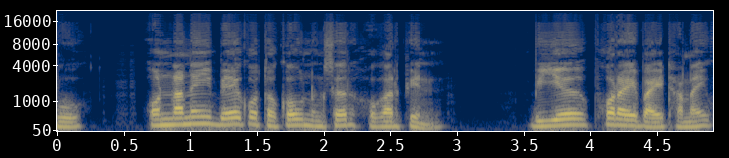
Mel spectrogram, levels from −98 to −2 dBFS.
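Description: The damage runs through the whole speech clip. Opus compression is the likely cause. The sound is rough and grainy from start to finish. Voiced parts lose their clean tonal edge and take on a noisy, sandy texture. The top end is still present, so the sound is not muffled. The encoder seems to be in its music mode, which fills starved bands with folded or noise-like content instead of leaving gaps. The plainly audible roughness fits a low rate of around 24 kbps.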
